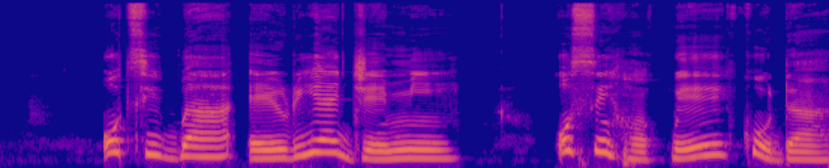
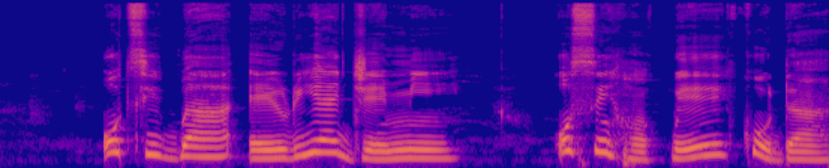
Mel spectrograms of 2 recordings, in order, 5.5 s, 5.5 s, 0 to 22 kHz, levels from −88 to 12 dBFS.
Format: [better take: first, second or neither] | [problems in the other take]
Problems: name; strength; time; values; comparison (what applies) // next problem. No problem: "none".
second | noise reduction (neural mask model Resemble Enhance denoiser)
